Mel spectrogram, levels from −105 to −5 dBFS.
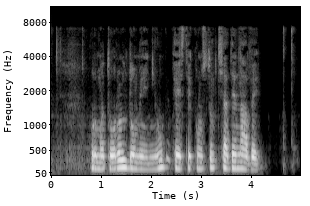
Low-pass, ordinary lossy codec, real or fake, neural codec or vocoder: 7.2 kHz; MP3, 64 kbps; real; none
